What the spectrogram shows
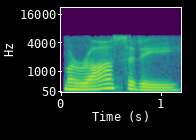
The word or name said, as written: morosity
